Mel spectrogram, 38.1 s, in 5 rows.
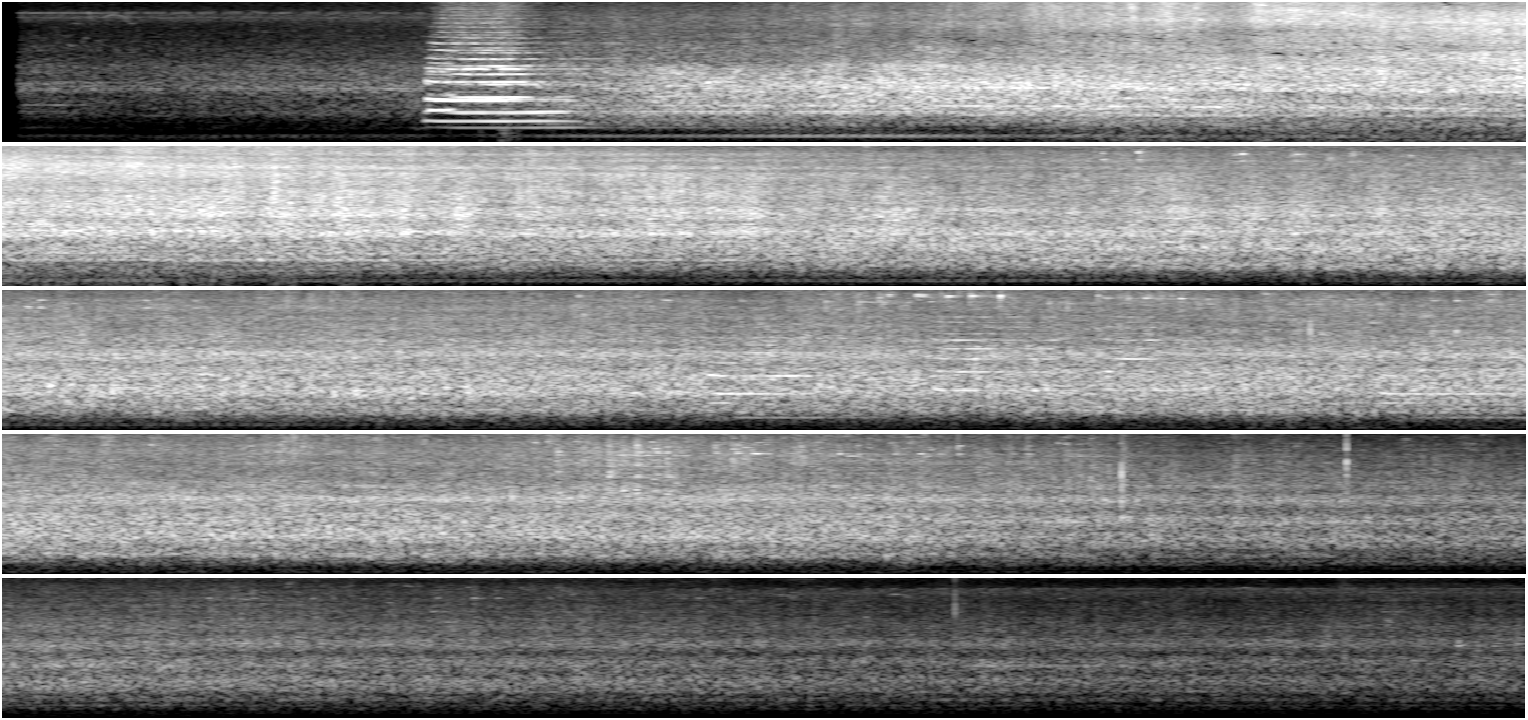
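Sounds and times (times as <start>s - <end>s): train coaches rumbling and clattering: 0.1s - 38.0s
locomotive horn blast: 2.1s - 4.3s, 18.6s - 21.2s, 21.9s - 23.2s
locomotive engine drone: 2.8s - 38.0s.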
